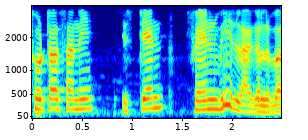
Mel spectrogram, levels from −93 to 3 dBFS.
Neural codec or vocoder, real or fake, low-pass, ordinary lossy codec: none; real; 3.6 kHz; none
